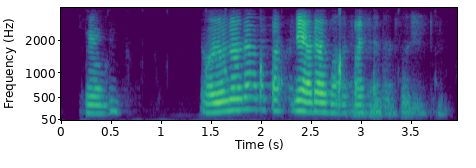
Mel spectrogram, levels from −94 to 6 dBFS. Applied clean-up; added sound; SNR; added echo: neural mask model DeepFilterNet 3.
